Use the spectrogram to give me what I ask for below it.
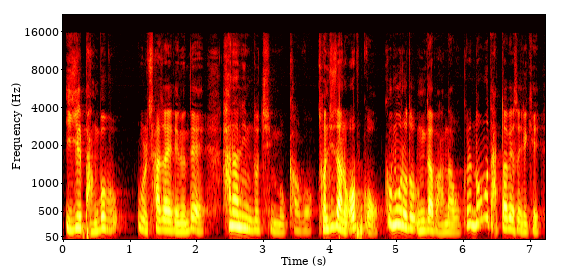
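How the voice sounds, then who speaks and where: A frantic, pleading king, as a male preacher acts him out in his own husky voice. The voice is urgent and begging, told within a sermon. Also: high voice, expressive, brisk, hardly any pauses, darkish tone. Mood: desperate. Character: desperate frightened male king seeking help.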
